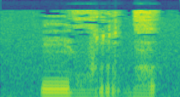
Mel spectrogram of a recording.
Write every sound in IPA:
ŋ͡mṳrɠə̤

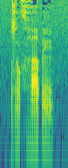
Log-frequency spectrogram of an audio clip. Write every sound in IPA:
zɔ̃xɦapẽ

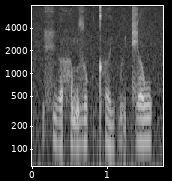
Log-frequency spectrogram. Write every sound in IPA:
xi˧˩ə̯hə̰˧˨m zu˨˩k̚t̪ʰə̤˨˩jɓɨ̰˧˨t͡ɕə˧w

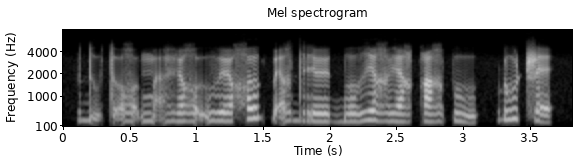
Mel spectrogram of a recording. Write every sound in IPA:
dṵto̰ʁ o̰ŋ͡ma̰ɦøʁṵ βøχʊk͡pɛ̰ʁ drø ɡ͡boɣɪʁɣɛʁ qɛʁpu | ɽuʈ͡ʂɛ

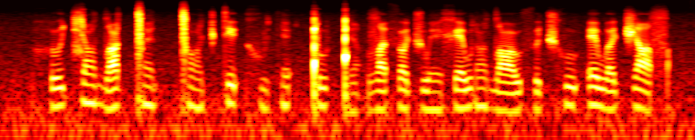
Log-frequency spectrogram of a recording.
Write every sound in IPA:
hʊ˨˦t͡ɕɛ̤˦ dˤʊ˩˧˩ ǀæ̤˧˩tǀɑ̤˨˩˦t͡ʃtɪ˨˦ʔ xṳ˨˩˦tɾɛ̤˦ʔǃu˧˩ǃɛ̤˩˧˩ʔ zˤɛ˨˩˦θɔ˧˩t͡ʃwɛ̤˧˩xɛ˨˦w ɾṳ˥˨dˤɑ˨˩˦w θʊ˧˩t͡ʃxu˦ ʔɛ˥˨wʌ˦ t͡ʃæ˥˨sˤ

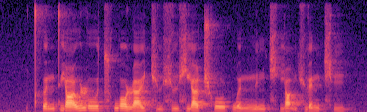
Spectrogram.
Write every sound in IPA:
t̪ʰə˧˥nt̪jɑ˧˥ʊ̯ ɻo˥ʊ̯ t͡sʰwɔ˥˩ ɻa˧˥ɪ̯ t͡ɕy̰˨˩ɕy˥ ɕjä˥˩ʈ͡ʂʰo˧˥ʊ̯pwə˧˥n n̪i˥˩ŋt͡ɕʰjɑ̰˨˩ŋ ɕɥɛ˥˩nt͡ɕʰi˧˥

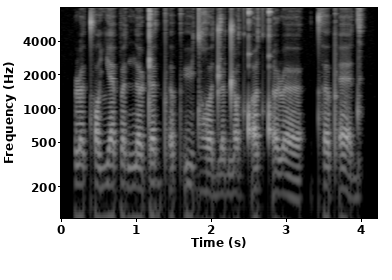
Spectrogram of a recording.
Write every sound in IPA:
ɭœt̪ʰɔʎɛ pœdnœ ʈəd pʼəpʼyd ʁʷœd ɭœdɳɔdqʼud qʼyɭœ | t̪ʰə pʼɛd

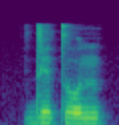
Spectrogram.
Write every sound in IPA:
dɪt̪on

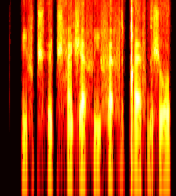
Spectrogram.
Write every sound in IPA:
ift͡ʃʰʏ t͡ʃʰæ̃ʃæfi fæfɾəǃæf ɡəʃo

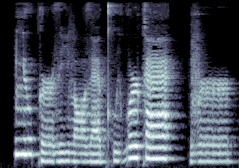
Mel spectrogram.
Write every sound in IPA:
lʲu˥kə˞˩ ði˩lɔ˩ðæ˩ kʷʰi˩ɡʷə˞˥kæ˥ | və˞˩

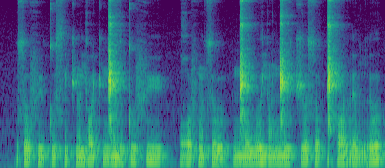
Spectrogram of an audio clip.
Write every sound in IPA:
sofytʷɪ sə̃t͡ʃõjɔt͡ʃ ŋ͡ǁʊjɘtʷɘ fy | ʁʷɪfõsʊ | ŋ͡ǁowʊ jɔ̃ŋ͡ǁyt͡ʃʊ soǁʰɔr əwrʊ

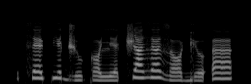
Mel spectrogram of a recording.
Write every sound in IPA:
t͡sɛ˥pʲɐ˥ d͡ʒu˩kɔ˩lʲa˩ t͡ʃa˥zɐ˥zɔ˩ ɡʲo˩ʔɐ˥

